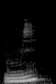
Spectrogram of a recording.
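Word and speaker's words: mis: Mi, same advice here, don't pronounce the final S like we had here. T is not pronounced, S is not pronounced. Mi, mettre, to put, and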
